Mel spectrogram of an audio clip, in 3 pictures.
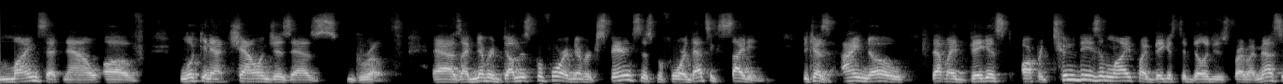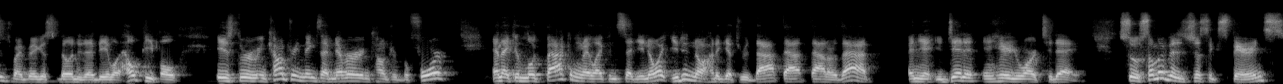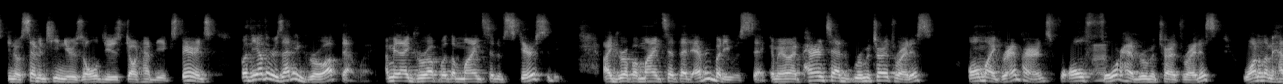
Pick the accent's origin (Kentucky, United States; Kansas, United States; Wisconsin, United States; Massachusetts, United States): Massachusetts, United States; Medford; I grew up in Medford, Massachusetts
